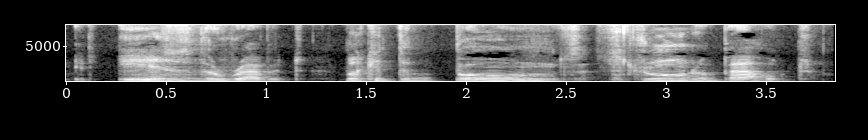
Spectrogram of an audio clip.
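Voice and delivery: slow, high theatrical bellow; hammed-up cry, stretching the key words. A narrator's reading. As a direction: bellow it dramatically, drawing words out. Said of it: "Timmy and Cheryl bellowed".

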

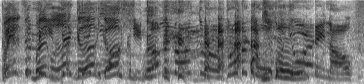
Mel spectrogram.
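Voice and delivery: loud, high, slow and laughing; hype yell. Acted. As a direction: chant it like a hype man. Joining the hype chant.

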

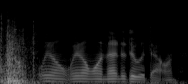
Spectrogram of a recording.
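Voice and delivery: usual speaking voice

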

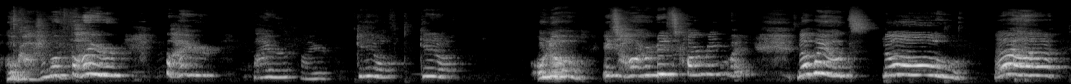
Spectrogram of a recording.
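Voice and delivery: high, loud panicked screaming; screaming on fire. Real, not acted. Character on fire in game.

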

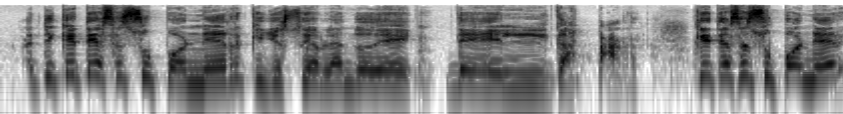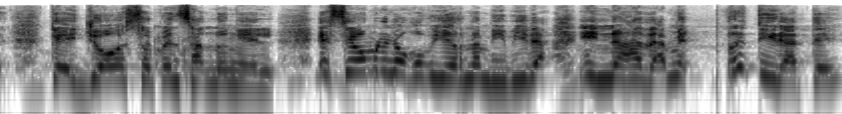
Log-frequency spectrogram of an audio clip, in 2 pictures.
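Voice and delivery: offended outburst. Acted. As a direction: bristle and push him away. She snaps back, offended. (arrebato indignado)

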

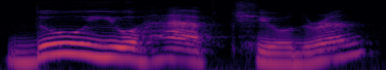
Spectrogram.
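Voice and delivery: slow, clear repeat-after-me question; teacher modelling slowly; slow model question. Shown as a demonstration. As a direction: say it slowly for students to copy.

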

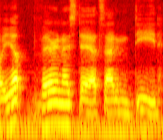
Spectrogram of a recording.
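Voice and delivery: slow, understated echo of his small talk; reluctant polite reply. Retold or imitated. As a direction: answer slowly, just humouring him. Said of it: "And I go".

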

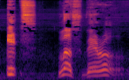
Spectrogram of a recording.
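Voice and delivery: slow, stretched scripture phrase; slow reading. Real, not acted. Preacher finishing the verse for listeners, slowly. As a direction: linger over each word of the verse. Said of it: "I'm gonna read it real slowly".

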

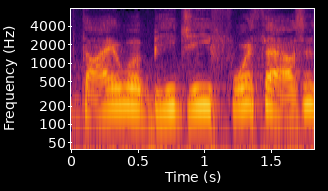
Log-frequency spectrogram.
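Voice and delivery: normal talking voice

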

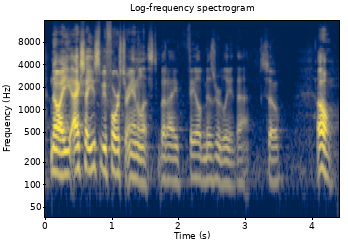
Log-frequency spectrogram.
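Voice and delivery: normal talking voice

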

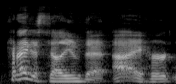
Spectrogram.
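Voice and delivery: usual speaking voice

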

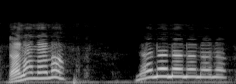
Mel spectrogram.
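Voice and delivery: cooing no. Real, not acted. Owner coos high at her cat.

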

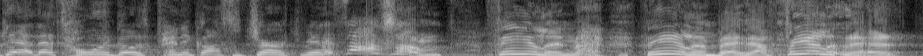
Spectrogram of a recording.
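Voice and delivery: high, laughing, hyped-up praise voice; a Pentecostal feeling the spirit, loud and giddy; excited churchgoer. Retold or imitated. Preacher mimics excited churchgoers, loud and laughing. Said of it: "We'd be like".

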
